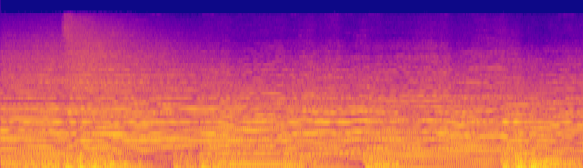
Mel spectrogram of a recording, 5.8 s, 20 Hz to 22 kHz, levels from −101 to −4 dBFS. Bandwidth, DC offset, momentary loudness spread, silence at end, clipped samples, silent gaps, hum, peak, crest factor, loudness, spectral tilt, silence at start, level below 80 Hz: 15 kHz; under 0.1%; 3 LU; 0 s; under 0.1%; none; none; -4 dBFS; 16 dB; -20 LUFS; -5.5 dB/octave; 0 s; -26 dBFS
